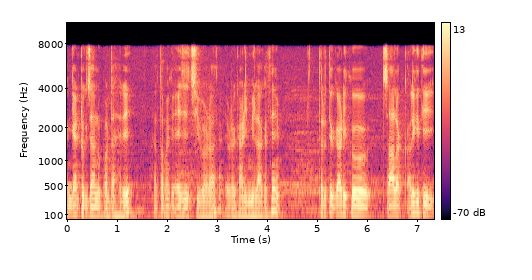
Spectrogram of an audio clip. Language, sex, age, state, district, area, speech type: Nepali, male, 45-60, West Bengal, Darjeeling, rural, spontaneous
